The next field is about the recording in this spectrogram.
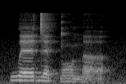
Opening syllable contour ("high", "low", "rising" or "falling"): high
